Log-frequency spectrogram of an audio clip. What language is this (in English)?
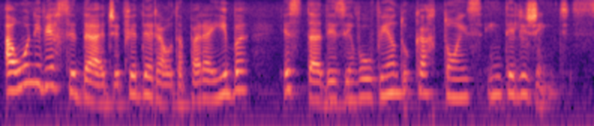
Portuguese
